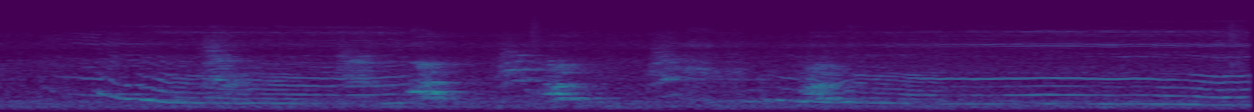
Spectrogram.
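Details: Drowsy female French Bulldog just out of routine surgery at an animal clinic, unhappy from anaesthetic and mild discomfort, gives a string of wavering, falling whimpers and short yelping howls, several seconds long, indoors.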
